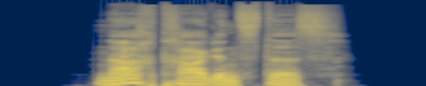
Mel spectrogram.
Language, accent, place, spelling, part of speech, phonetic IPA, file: German, Germany, Berlin, nachtragendstes, adjective, [ˈnaːxˌtʁaːɡənt͡stəs], De-nachtragendstes.ogg
- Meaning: strong/mixed nominative/accusative neuter singular superlative degree of nachtragend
